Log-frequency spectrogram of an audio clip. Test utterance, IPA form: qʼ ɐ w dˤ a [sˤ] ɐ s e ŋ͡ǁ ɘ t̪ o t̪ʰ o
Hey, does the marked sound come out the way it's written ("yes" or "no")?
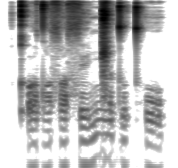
yes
